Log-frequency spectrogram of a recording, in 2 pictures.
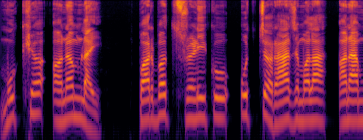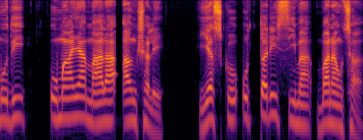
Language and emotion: Nepali, neutral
